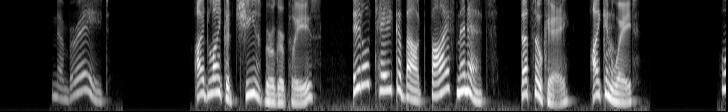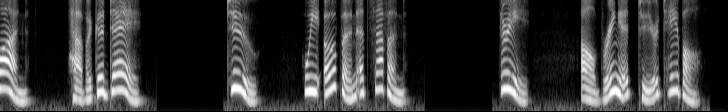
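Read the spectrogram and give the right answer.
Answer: 3: I'll bring it to your table.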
